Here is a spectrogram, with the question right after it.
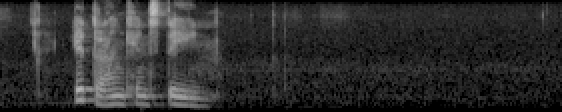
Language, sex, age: South Ndebele, female, 18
